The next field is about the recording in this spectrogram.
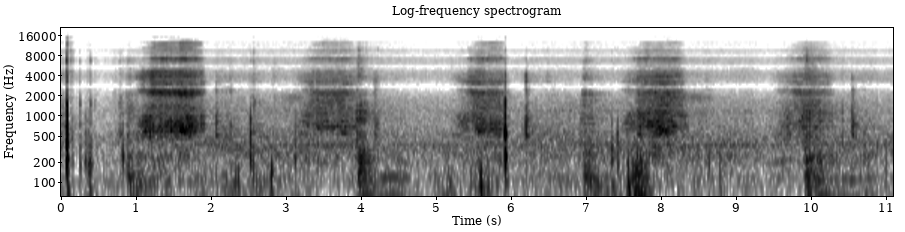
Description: Two people having a snore battle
